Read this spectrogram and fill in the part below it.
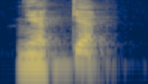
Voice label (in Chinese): "nih4kih4", 玉環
